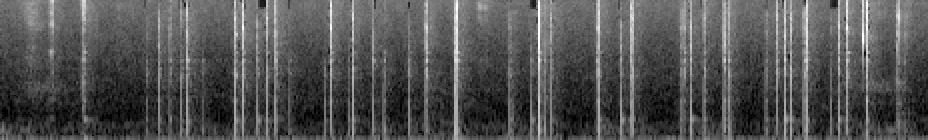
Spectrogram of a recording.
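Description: A plastic ruler is tapped in the third round of a hearing test, as the contrast to a wooden ruler. It gives a rapid, irregular run of short, dry, clicky taps with almost no ring, over a low background hum.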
